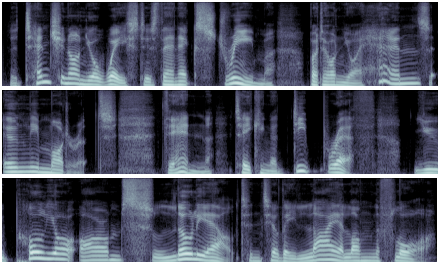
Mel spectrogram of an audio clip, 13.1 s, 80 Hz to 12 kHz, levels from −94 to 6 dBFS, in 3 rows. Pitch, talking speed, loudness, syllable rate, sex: 145 Hz, 140 wpm, -18 LUFS, 3.7 syllables/s, male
